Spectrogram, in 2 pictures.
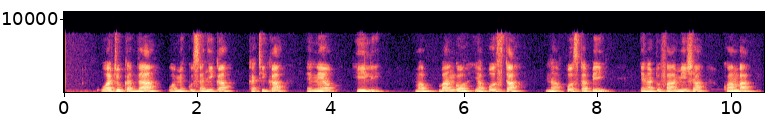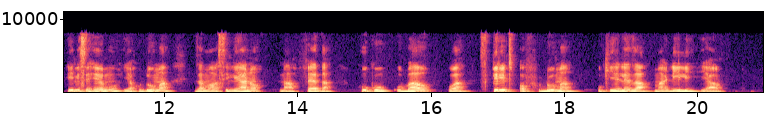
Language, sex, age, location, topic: Swahili, male, 18-24, Mombasa, government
